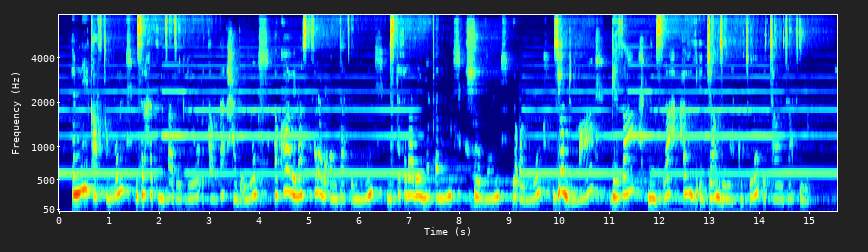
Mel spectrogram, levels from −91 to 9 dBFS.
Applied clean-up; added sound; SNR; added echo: none; Wind instrument, woodwind instrument; 19 dB; reverberation time 1.6 s.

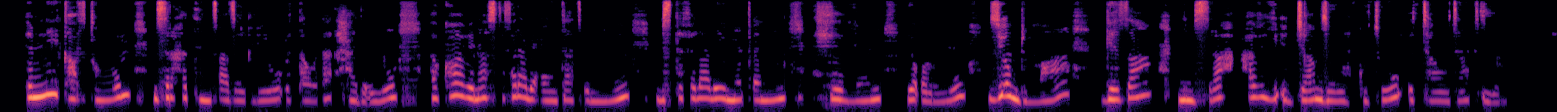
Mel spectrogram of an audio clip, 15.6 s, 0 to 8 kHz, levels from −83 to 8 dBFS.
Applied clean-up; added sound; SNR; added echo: none; none; none; none.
